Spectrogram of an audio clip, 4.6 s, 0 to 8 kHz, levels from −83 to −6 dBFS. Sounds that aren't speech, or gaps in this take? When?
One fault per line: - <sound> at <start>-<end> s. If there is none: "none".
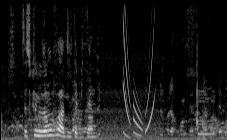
- chirp at 2.5-3.1 s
